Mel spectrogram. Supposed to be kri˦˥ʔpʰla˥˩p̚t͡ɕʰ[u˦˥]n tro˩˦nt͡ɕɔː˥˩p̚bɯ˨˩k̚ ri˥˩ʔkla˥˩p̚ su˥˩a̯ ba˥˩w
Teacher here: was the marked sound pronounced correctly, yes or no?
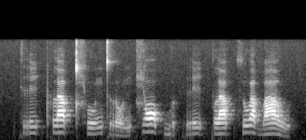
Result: yes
